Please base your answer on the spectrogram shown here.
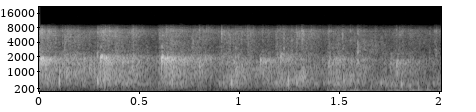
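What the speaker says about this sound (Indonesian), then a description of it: "Tepuk tangan buat beliau." Crowd applause at a village head swearing-in ceremony in Bogor, a dense continuous patter of many hands clapping in a hall, steady and fairly loud.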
